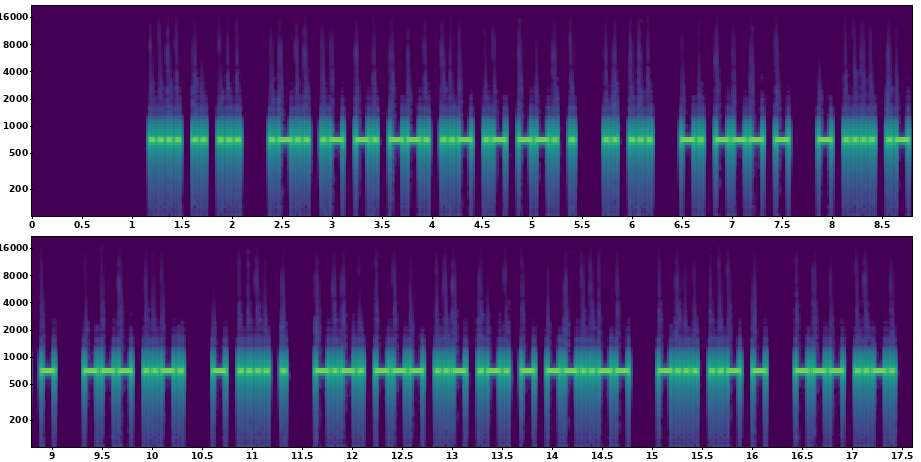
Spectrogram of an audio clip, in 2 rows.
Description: Morse code, heard as a keyed tone, about 28 wpm, 700 Hz. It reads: HIS LANGUAGE IS NOT THAT OF THE COURT, BUT OF
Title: Sentences from Top 1600 Words 28wpm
